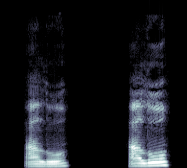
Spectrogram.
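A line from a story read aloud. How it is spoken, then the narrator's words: Dry, flat. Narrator (Russian): сказал своим обычным, сухим и невыразительным голосом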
